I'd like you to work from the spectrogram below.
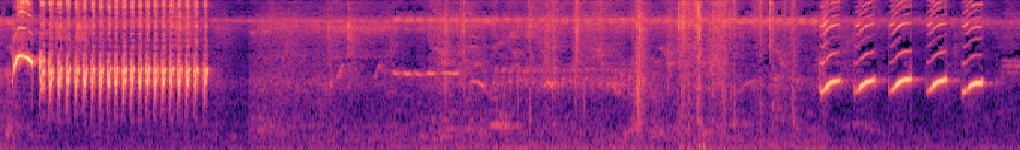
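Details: Common iora opening with a loud buzzing trill. After a quiet gap of faint chirps come five separate upward-sliding whistles spaced roughly a third of a second apart.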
